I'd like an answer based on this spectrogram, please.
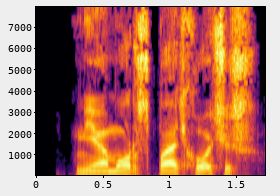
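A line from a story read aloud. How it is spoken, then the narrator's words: Plain. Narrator (Russian): спросил я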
